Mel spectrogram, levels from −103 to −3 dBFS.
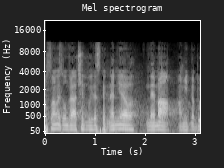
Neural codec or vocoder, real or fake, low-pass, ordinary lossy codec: codec, 44.1 kHz, 3.4 kbps, Pupu-Codec; fake; 10.8 kHz; AAC, 32 kbps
